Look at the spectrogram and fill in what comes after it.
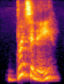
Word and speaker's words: Brittany: It's funny because my name is actually Brittany and my mom is British and she has a British accent. So she says it Brittany And so it's spelled T-T-A-N-Y instead of Brittany, kind of like the American version, like Britney Spears.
